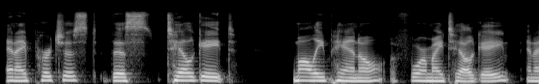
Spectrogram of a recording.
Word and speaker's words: Molle: So, and now my other show and tell is we were talking about it's actually pronounced Molly, which, CPO informed me of that.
